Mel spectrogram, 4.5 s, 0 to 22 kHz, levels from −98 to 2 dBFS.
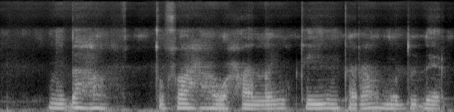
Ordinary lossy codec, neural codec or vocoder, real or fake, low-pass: none; codec, 44.1 kHz, 2.6 kbps, SNAC; fake; none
